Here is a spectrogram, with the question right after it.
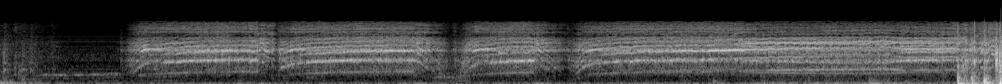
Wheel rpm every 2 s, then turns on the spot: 40, 130, 90, 140, 160.
none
